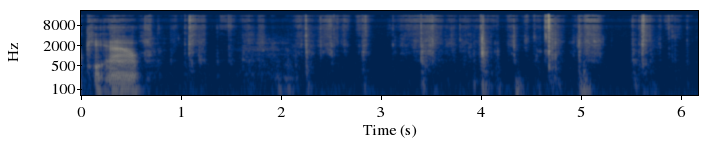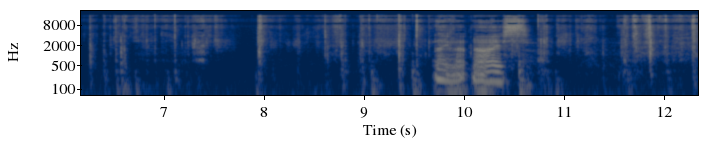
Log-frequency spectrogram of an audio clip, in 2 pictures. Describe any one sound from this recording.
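Paper cards rustle and tap as hands fold and unfold them.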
